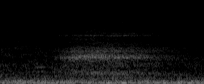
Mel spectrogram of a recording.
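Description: A person slurping instant ramen noodles off a fork: one airy slurp lasting about a second, starting about half a second in.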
